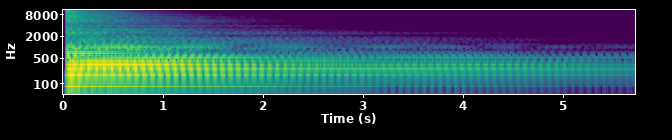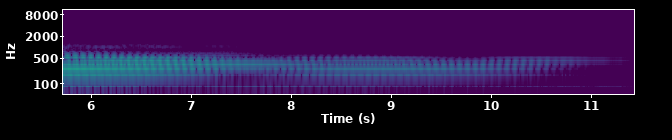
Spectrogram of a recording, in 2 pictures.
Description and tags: Harpsichord recorded with overhead mics
stereo, instrument, Harpsichord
